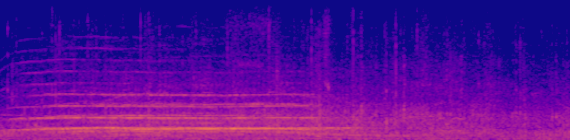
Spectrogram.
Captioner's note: audience claps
